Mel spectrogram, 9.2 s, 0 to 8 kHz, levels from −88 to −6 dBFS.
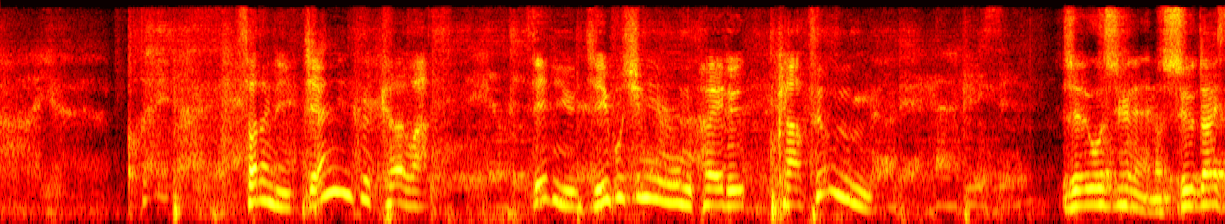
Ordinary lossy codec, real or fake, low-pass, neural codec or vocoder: AAC, 32 kbps; fake; 7.2 kHz; codec, 16 kHz, 0.8 kbps, ZipCodec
